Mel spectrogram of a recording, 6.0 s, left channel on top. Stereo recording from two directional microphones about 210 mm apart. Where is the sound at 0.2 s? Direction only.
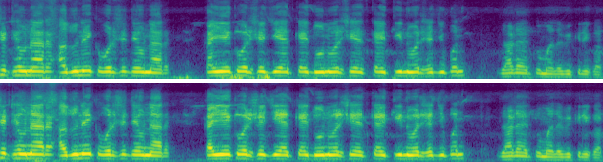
15° left (ahead or behind).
